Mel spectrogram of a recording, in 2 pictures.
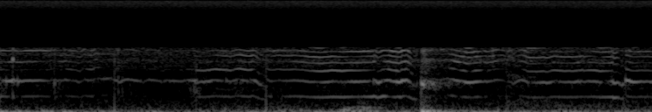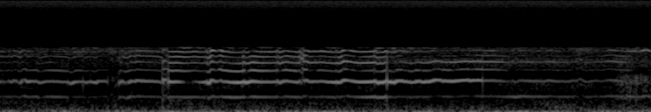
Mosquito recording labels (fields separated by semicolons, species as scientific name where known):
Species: mosquito; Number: one; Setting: cup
